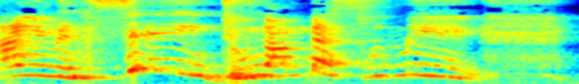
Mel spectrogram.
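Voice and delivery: play-acted half-scream, kept small, mild, held-back. Retelling a car chase, repeating own words: imitating own screaming. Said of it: "and I'm screaming".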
